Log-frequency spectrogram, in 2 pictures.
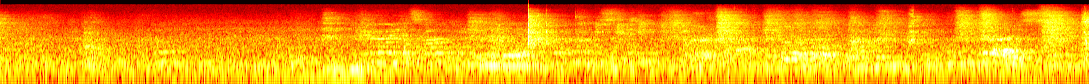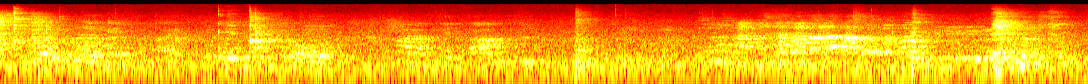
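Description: Utensils clink lightly against a bowl.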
